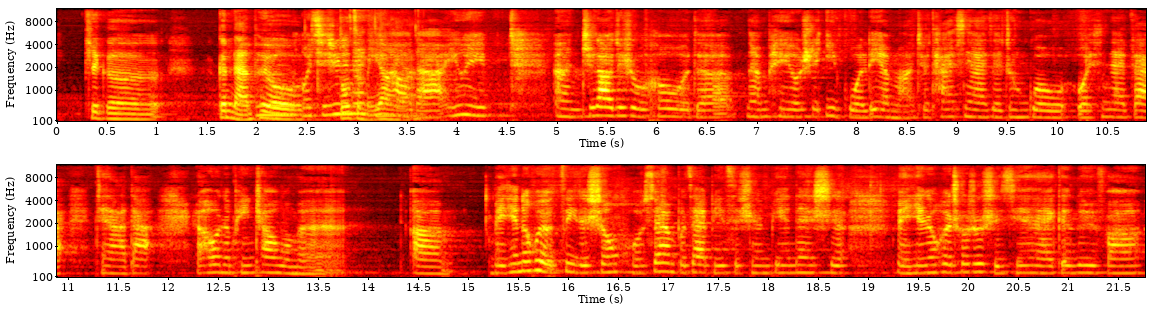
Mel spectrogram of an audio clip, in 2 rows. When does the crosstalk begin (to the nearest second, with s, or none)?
2 s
